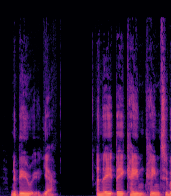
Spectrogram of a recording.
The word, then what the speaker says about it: Nibiru: Is it Nebula? I don't know if I pronounced that correctly. And they Nibiru. Nibiru, yeah, and they came to Earth, and basically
